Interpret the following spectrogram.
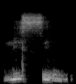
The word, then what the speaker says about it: listen: someone use a listing the t is silent listen generally during the course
